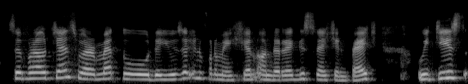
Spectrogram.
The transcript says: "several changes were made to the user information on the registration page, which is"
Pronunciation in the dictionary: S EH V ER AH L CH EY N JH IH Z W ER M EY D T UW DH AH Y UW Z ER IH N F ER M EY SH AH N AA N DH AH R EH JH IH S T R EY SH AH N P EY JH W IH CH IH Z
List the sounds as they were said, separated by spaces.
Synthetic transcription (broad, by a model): S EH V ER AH L CH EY N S W ER M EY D T UW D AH Y UW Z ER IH N F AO M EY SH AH N AA N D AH R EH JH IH S T R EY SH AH N P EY CH W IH CH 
